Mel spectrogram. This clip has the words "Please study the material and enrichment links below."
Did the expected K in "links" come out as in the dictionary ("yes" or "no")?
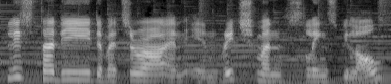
no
